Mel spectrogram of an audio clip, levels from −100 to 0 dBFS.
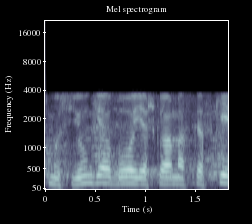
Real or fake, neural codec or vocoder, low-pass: real; none; 3.6 kHz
